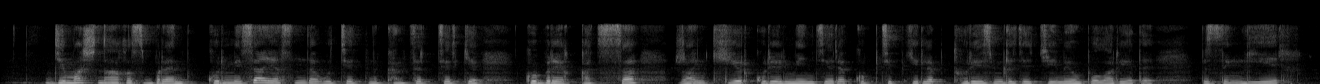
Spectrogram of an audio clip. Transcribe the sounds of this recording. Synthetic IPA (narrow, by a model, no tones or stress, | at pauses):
d̪ʲemaʃnɑʁəzbrend̪kʲʰɵɾme̞sɪɑjɑsənd̪ɑwɵt̪e̞t̪ɪnkʰo̞nt̪se̞rt̪ːe̞ɾɡʲe̞kʲʰɵbɪɾek̚qʰɑt̪sɑ | ʒɑŋkʲʰijeɾkʲʰɵɾe̞ɾme̞nd̪e̞ɾɪkʲʰɵpt̪e̞pkʲʰe̞lɪpt̪ʰuɾijzmɡʲe̞d̪e̞d̪ʰejme̞wbo̞lˠɑɾe̞d̪ɪ | b̥ɪzd̪ɪŋje̞ɾ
